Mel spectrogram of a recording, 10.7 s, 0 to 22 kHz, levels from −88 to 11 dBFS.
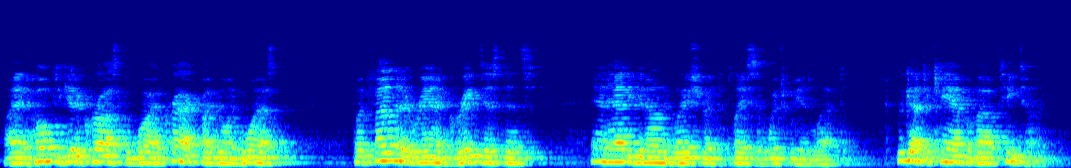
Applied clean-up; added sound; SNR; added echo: none; none; none; reverberation time 0.9 s.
